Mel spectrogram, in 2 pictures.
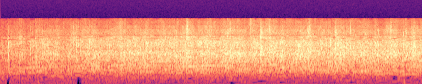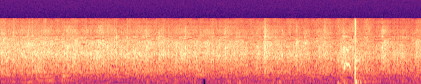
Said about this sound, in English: Can you clap better than that?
